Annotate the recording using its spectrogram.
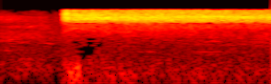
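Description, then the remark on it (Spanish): A person makes a loud, steady hissing sound with their mouth to imitate a spray paint can, as used by a woman scrawling on the wall outside a house. It starts abruptly after a brief pause and holds unbroken for more than a second and a half. “Y miro de repente por la ventana y hay una mujer afuera de mi casa, con un spray, rayándome la pared, así.”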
